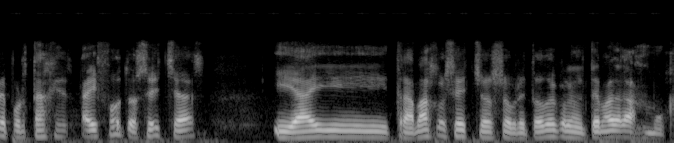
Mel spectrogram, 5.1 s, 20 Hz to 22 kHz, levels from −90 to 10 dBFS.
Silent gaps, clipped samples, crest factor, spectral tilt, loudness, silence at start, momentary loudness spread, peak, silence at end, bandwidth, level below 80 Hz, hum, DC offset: none; under 0.1%; 18 dB; -6.5 dB/octave; -24 LUFS; 0 s; 9 LU; -6 dBFS; 0.1 s; 7.8 kHz; -60 dBFS; none; under 0.1%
